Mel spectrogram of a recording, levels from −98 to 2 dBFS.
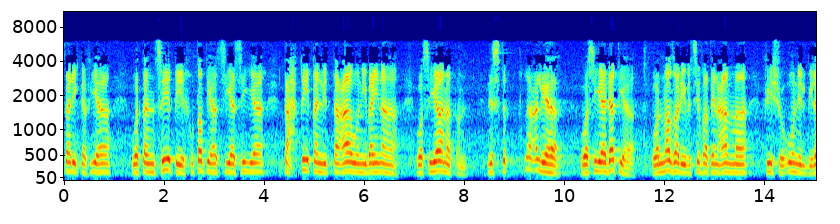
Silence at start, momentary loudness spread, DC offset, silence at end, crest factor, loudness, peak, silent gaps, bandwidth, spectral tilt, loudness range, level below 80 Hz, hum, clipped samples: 0 s; 13 LU; under 0.1%; 0 s; 18 dB; -20 LUFS; -2 dBFS; none; 6.4 kHz; -6 dB/octave; 2 LU; -68 dBFS; none; under 0.1%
